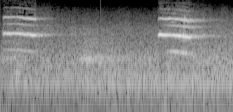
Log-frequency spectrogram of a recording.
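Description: Two shrill, wavering owl screeches, each about half a second long, come a beat apart against a quiet background, with no talking.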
